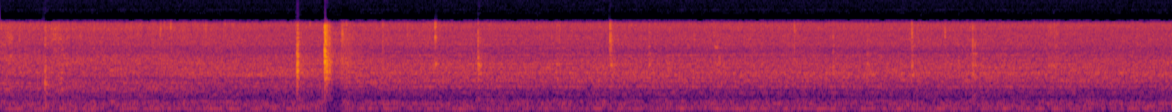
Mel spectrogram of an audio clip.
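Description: Minced onion and garlic sizzling in hot oil in a nonstick wok, with scattered small pops of spitting oil. Two sharp knocks come about two seconds in.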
